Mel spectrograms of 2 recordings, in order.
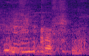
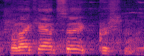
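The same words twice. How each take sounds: First: "Krishna" said high and soft with a clear "kr" cluster; correct Krishna. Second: "Krishna" said as "Kisna", dropping the r; the devotee fumbling "Krishna"; mispronounced Krishna. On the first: Correcting the devotee, a high soft "Krishna". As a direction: model the right "Krishna", pitched up. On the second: Devotee who can't manage it, a mumbled "Kisna". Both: Shown as a demonstration. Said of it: "No, it's not Krishna".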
